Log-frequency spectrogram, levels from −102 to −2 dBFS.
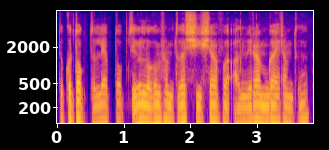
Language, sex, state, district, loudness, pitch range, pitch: Wancho, male, Arunachal Pradesh, Longding, -20 LUFS, 110-115 Hz, 115 Hz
